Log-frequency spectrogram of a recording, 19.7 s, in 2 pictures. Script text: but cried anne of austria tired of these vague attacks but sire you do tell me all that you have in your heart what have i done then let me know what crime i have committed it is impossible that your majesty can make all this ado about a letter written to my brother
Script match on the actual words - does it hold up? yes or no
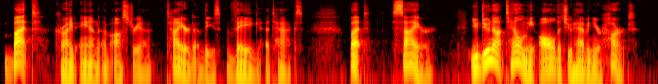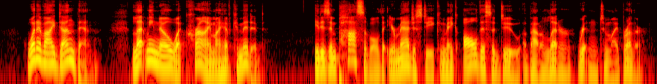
no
